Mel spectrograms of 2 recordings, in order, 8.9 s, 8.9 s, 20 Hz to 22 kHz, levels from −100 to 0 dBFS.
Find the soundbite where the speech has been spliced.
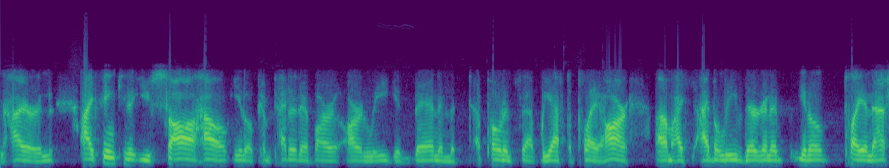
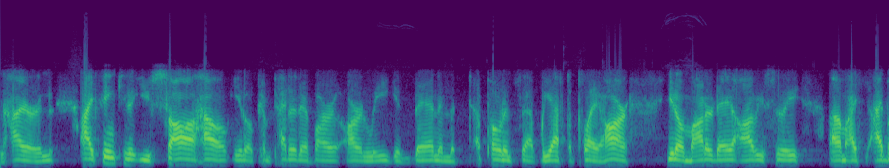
first; 1 cut; at 6.4 s

